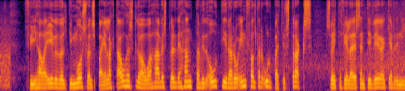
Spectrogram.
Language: Icelandic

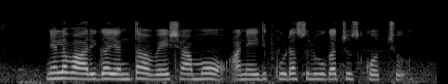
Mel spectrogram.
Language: Telugu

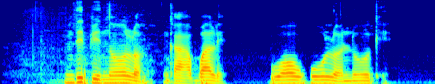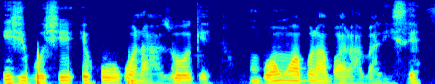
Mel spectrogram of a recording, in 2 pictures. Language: Igbo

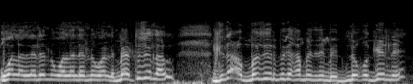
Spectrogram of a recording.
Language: Wolof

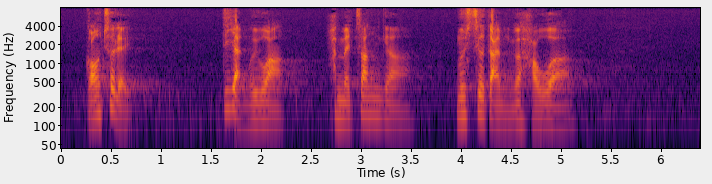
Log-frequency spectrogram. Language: Cantonese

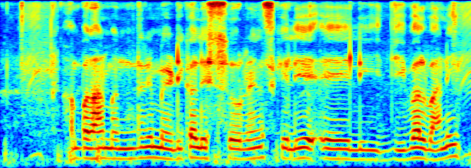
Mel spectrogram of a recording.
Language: Bhojpuri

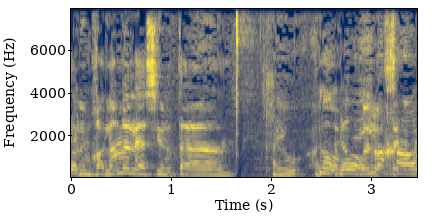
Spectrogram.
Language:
Hebrew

